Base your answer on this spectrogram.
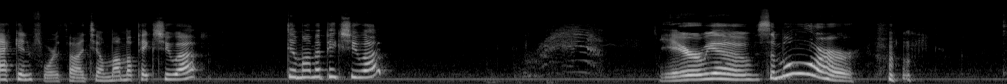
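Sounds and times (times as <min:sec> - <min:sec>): cat meowing: 0:05.2 - 0:06.1.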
